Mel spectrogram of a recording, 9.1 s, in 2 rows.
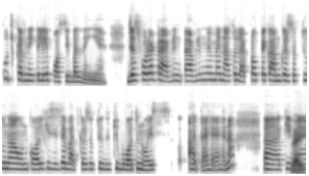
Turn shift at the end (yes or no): no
